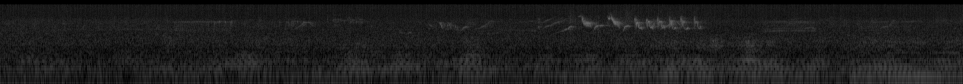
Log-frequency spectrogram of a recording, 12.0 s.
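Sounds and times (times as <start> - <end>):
songbird singing: 0.0 - 12.0
steady low hum: 0.0 - 12.0.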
